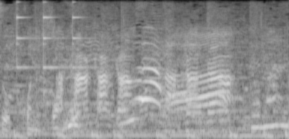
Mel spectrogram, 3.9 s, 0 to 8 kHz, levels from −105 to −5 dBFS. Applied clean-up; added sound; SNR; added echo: none; Chink, clink; 9 dB; none.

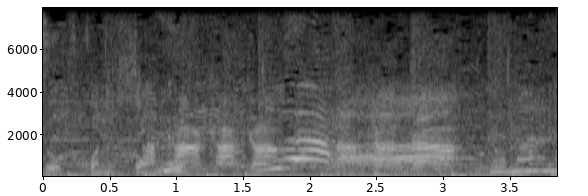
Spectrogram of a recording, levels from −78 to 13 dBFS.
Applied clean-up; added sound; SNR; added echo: none; none; none; none.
